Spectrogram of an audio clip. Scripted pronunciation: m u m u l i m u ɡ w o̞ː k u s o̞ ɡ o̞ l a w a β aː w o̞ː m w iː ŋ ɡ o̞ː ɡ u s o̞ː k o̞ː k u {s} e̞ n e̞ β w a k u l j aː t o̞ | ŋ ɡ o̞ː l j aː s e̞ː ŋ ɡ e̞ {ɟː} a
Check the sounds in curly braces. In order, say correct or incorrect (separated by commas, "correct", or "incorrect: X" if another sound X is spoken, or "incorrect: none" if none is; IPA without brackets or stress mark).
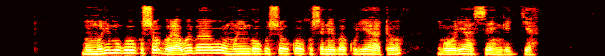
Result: correct, correct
